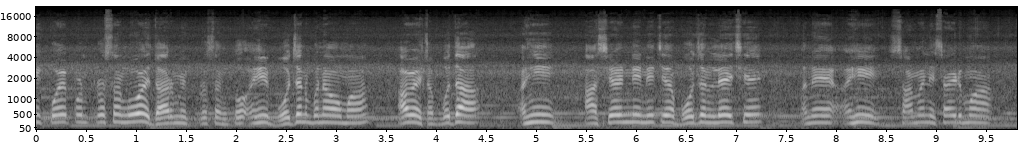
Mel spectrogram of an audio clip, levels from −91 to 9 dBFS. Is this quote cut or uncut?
cut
